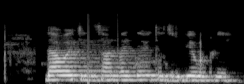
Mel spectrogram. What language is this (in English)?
Pashto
